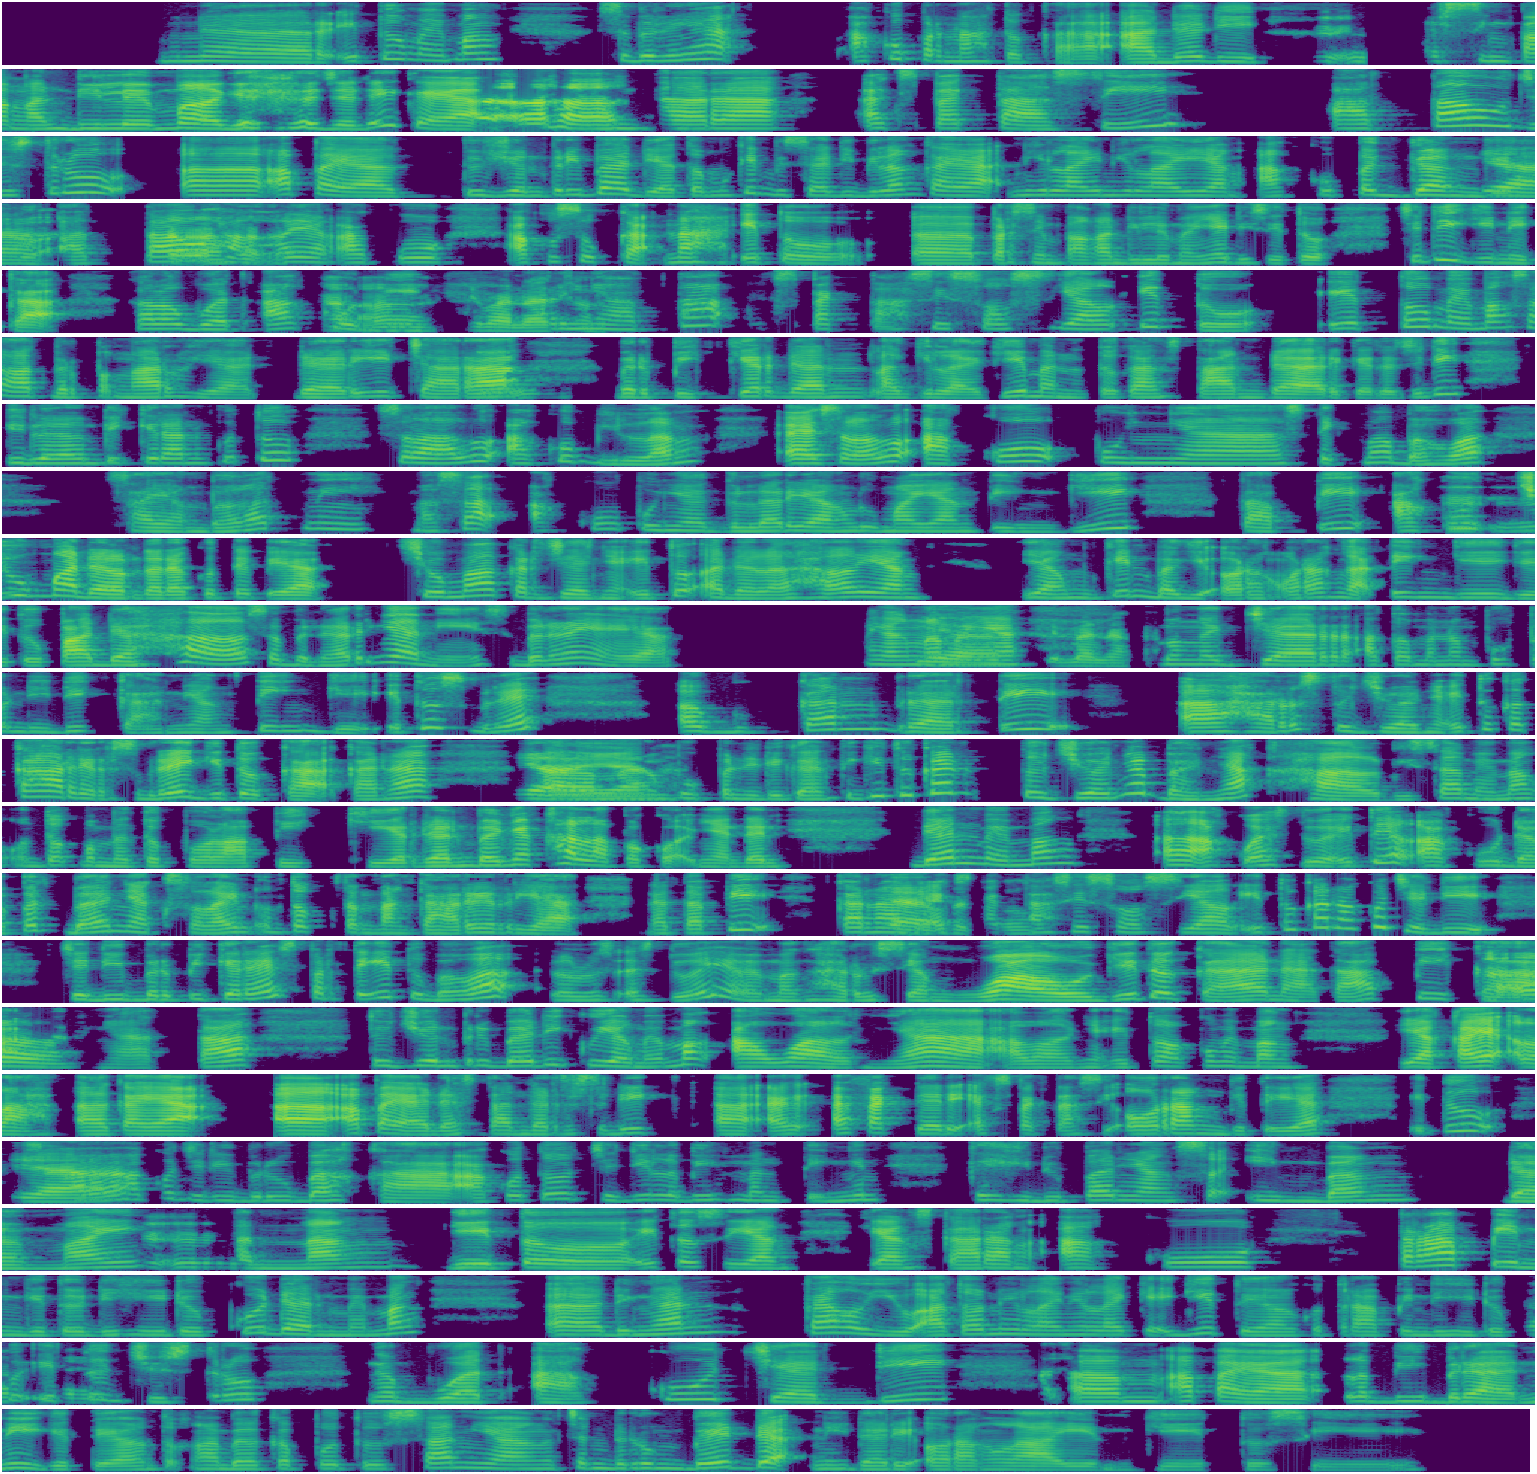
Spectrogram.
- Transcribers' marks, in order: laughing while speaking: "gitu"; in English: "value"; cough
- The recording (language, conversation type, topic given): Indonesian, podcast, Bagaimana cara menyeimbangkan ekspektasi sosial dengan tujuan pribadi?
